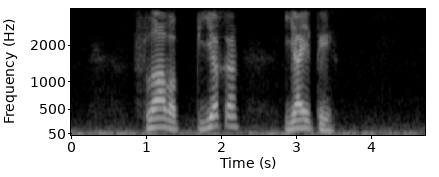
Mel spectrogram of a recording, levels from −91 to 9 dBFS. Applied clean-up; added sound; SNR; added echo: none; none; none; none.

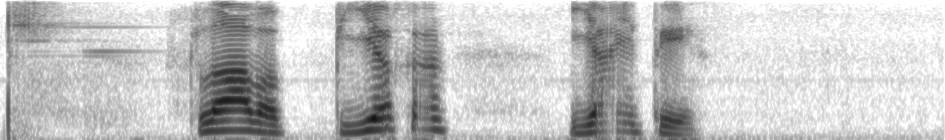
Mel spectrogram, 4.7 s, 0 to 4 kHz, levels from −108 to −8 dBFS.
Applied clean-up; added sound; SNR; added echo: neural separator model SepFormer WHAM!.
